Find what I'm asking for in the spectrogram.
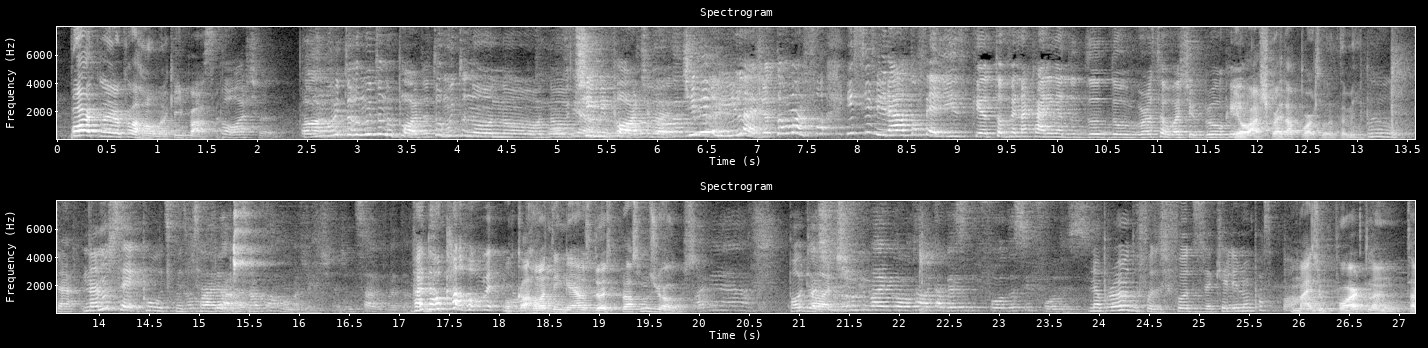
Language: Portuguese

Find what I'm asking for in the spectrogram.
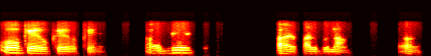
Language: Konkani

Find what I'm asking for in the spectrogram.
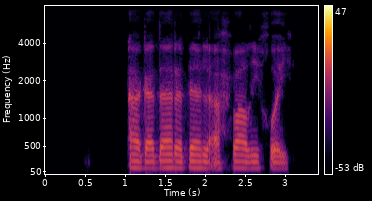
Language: Central Kurdish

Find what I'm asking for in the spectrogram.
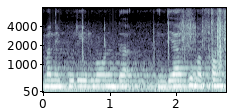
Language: Manipuri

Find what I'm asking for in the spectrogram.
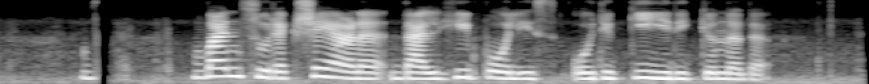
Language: Malayalam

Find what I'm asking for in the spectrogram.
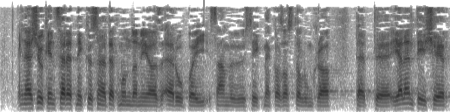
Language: Hungarian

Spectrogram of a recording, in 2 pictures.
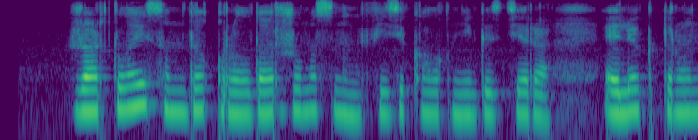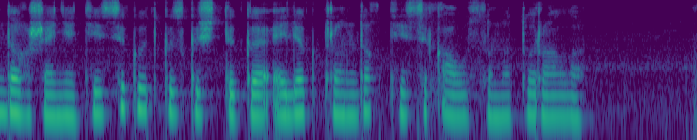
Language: Kazakh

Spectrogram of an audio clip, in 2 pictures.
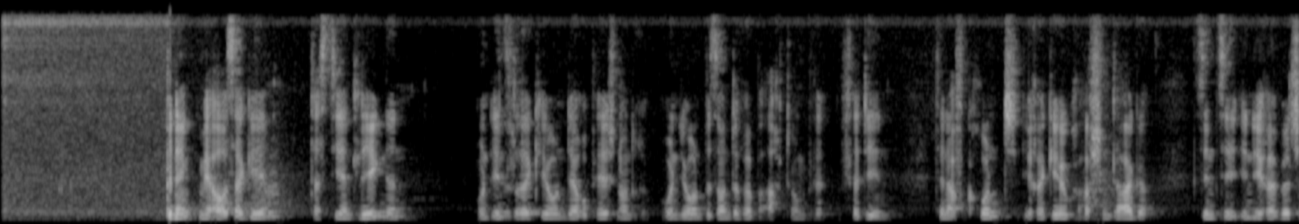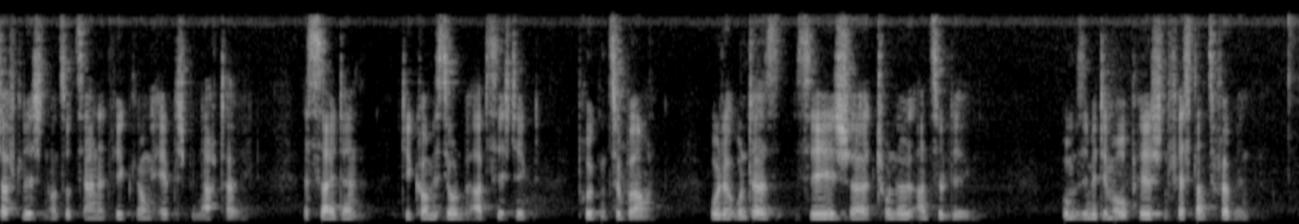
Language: German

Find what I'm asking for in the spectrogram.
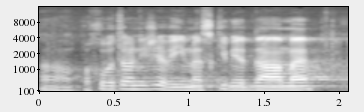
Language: Czech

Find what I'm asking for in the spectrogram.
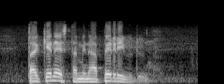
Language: Finnish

